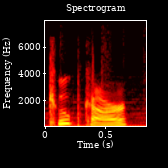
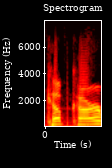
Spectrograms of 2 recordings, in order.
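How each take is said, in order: First: The first word is said like 'coop'. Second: The first word is said like 'cup'. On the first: The speaker calls it right. "the proper pronunciation is Coupe Car" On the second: The speaker calls it wrong. "most people will say Cup Car"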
